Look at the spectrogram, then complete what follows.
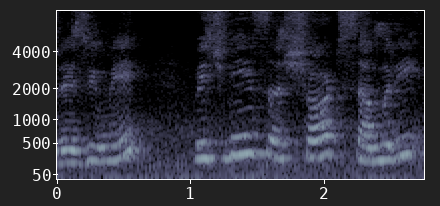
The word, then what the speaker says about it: résumé: It's a French word and its pronunciation is resume, which means a short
